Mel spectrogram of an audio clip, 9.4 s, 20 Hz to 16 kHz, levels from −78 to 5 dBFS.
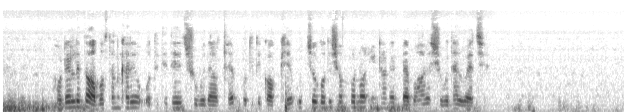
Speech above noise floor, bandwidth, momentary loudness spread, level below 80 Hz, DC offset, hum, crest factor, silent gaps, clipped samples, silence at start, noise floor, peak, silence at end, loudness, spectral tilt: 27 dB; 11.5 kHz; 15 LU; -46 dBFS; under 0.1%; none; 24 dB; none; under 0.1%; 0.05 s; -52 dBFS; -2 dBFS; 0.65 s; -26 LUFS; -5.5 dB/octave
